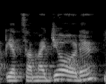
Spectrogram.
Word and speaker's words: Piazza Maggiore: Entonces, nada, yo recomiendo empezar por la Piazza Maggiore, ¿no? La quiero pronunciar así con ese acento italiano. – Te ha quedado muy bien.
